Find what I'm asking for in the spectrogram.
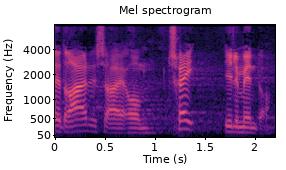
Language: Danish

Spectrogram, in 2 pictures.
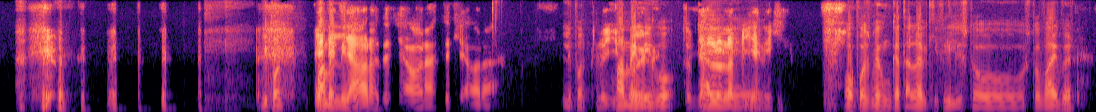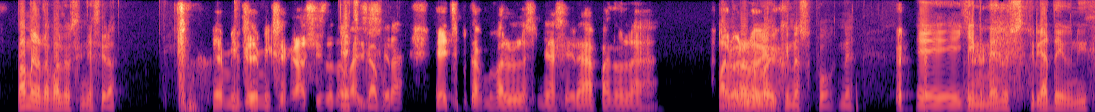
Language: Greek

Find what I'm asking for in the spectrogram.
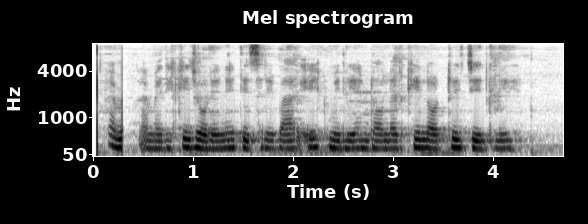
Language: Urdu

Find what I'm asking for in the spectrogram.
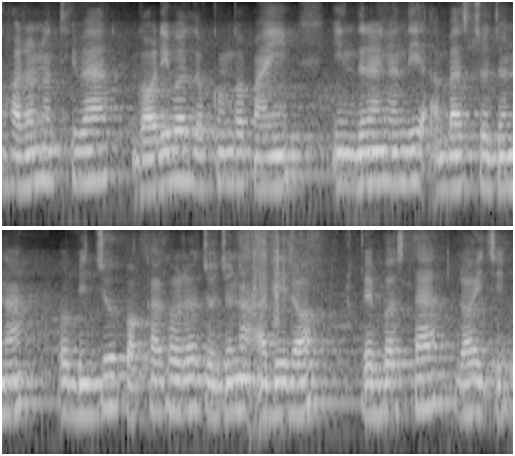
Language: Odia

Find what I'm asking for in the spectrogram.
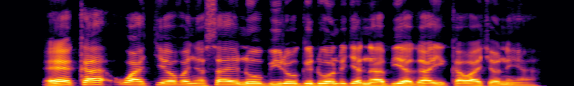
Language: Luo (Kenya and Tanzania)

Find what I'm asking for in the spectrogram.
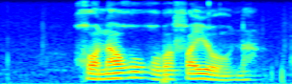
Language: Northern Sotho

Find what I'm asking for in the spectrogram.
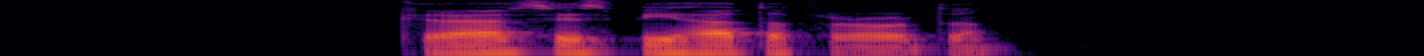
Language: Kurdish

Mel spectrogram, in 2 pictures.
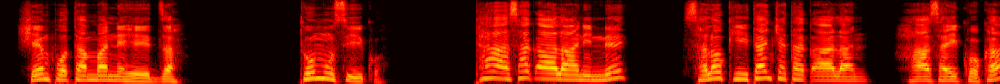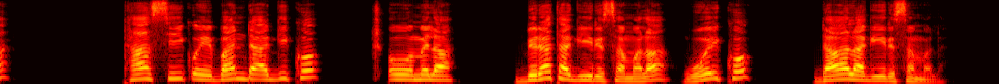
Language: Gamo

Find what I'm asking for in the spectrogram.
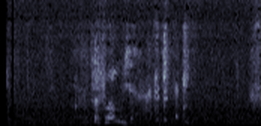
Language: Czech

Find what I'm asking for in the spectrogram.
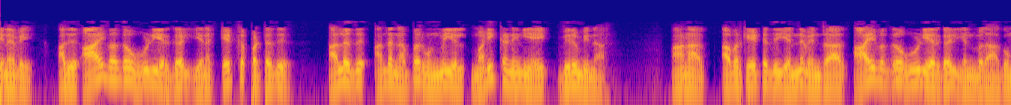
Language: Tamil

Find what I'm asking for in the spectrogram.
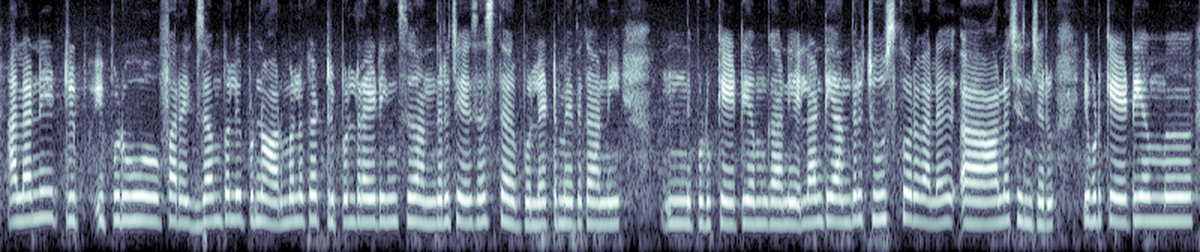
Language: Telugu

